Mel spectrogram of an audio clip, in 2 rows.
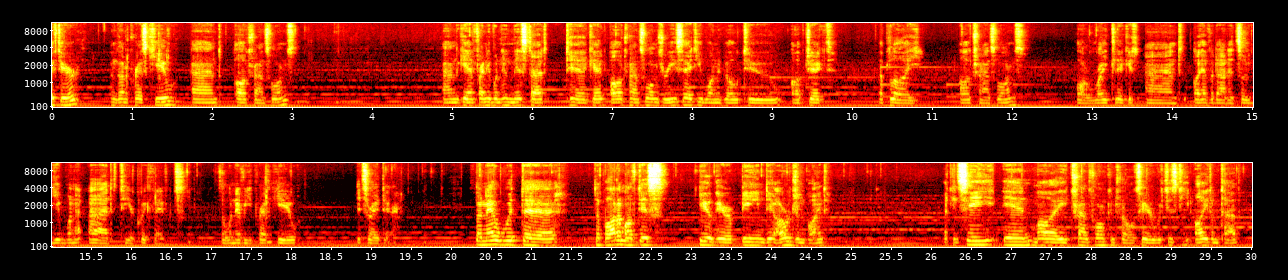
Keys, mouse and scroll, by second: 1.4 q, 3.5-6.6 middle drag, 9.2-12.4 drag, 16.7-17.7 middle drag, 17.7 q, 19.6-20.9 middle drag, 20.9-21.3 scroll up 1, 21.3-28.2 middle drag, 29.8 click.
